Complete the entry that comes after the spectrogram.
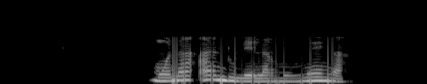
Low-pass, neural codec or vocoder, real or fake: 3.6 kHz; none; real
